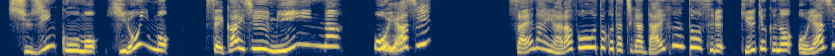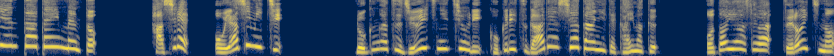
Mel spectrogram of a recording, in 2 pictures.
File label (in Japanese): ナレーション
